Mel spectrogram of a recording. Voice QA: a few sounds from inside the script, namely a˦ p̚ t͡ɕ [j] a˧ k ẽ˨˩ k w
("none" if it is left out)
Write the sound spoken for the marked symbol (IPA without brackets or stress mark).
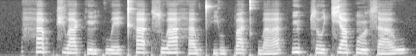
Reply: w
